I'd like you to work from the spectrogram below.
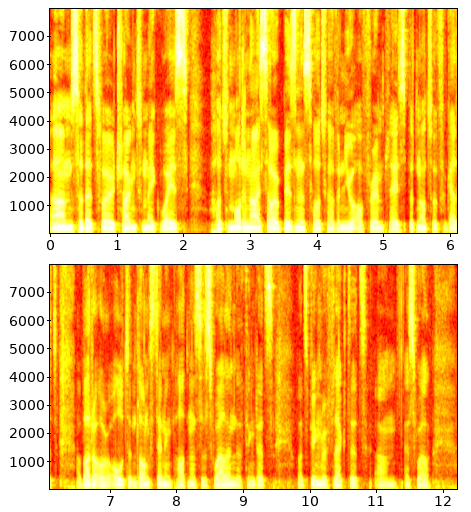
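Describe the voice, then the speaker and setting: With a German accent, a man talks at a moderate pace and fairly even intonation. His pitch is very deep and low, and the recording is very clean with a silent background. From Germany. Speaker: beauty brand marketer. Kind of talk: panel discussion.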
